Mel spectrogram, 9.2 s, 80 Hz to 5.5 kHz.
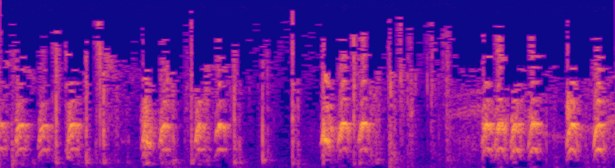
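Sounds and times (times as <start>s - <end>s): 
dog barking behind a shed at midnight: 0.0s - 1.4s, 2.1s - 3.6s, 4.8s - 5.8s, 7.2s - 9.2s.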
